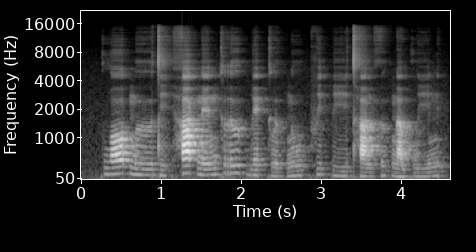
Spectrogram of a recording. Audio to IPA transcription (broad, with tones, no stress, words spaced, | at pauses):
kwɔː˦˥t̚mɯː˧ti˨˩ʔ ha˥˩k̚ne˦˥nkrɯː˥˩p̚ be˥˩ʔklɯ˨˩k̚nuː˦˥p̚ fi˥˩t̚piː˧tʰa˧ŋ hɯ˥˩k̚na˧wkwi˦˥n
